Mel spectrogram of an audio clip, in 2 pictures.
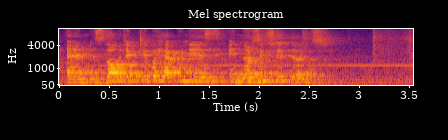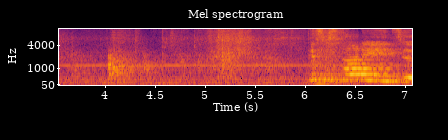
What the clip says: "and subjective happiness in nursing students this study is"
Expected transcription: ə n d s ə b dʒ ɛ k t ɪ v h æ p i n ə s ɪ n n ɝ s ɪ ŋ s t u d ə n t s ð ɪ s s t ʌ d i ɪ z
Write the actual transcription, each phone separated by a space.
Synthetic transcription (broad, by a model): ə n d s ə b dʒ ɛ k t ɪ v h æ p i n ə s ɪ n n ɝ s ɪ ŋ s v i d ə t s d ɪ s s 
